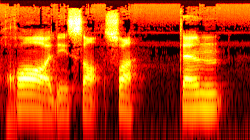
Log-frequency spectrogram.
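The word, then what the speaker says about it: خالصة: Make sure it's a heavy sound. Khalisatan.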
